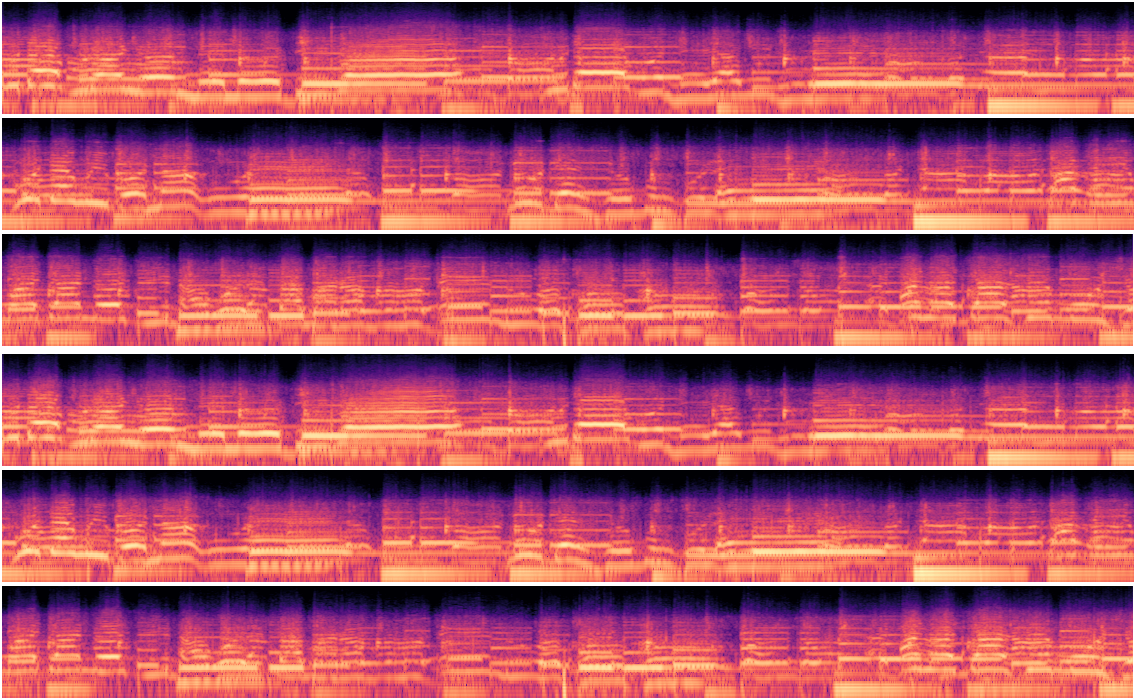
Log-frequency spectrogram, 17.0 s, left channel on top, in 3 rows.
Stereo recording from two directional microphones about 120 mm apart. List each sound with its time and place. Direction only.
0.0 s music: 35° right (ahead or behind)
14.0 s music: 35° right (ahead or behind)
